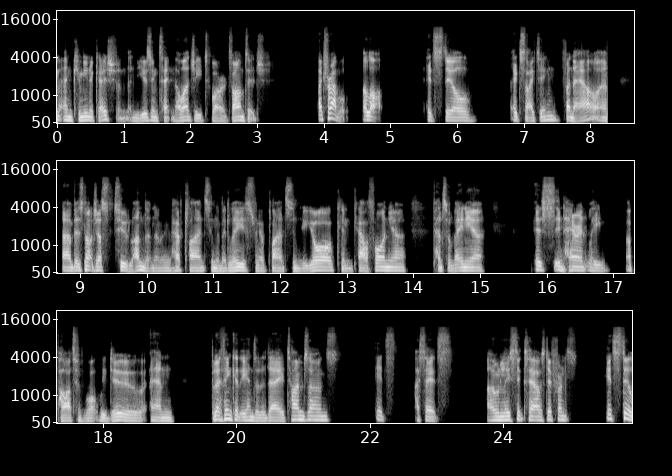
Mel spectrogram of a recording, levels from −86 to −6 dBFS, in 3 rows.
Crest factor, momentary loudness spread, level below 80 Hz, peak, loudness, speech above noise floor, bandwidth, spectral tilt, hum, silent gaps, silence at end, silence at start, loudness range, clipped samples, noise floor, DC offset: 18 dB; 11 LU; -54 dBFS; -2 dBFS; -19 LUFS; over 71 dB; 12.5 kHz; -5 dB/octave; none; 3.73-3.83 s, 5.12-5.21 s, 5.36-5.42 s, 6.56-6.60 s, 19.45-19.58 s, 21.68-21.74 s, 22.60-22.64 s, 23.45-23.50 s; 0 s; 0 s; 2 LU; under 0.1%; under -90 dBFS; under 0.1%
